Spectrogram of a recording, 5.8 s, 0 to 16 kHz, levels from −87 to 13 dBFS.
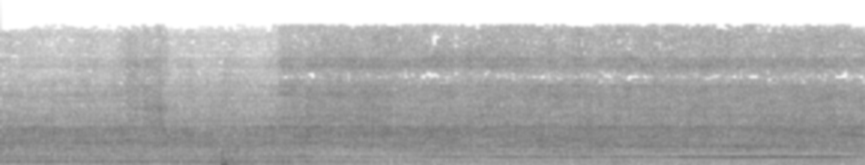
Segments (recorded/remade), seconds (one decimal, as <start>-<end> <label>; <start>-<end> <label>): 0.0-5.8 remade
